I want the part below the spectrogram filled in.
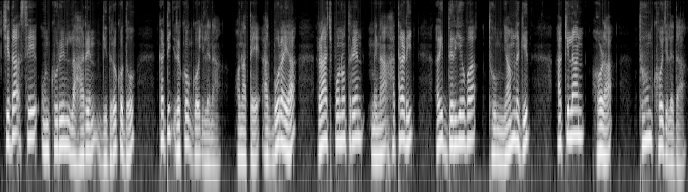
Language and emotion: Santali, neutral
